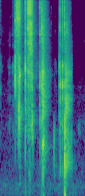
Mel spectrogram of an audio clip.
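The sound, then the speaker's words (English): Beer cans cracked open in quick succession: four sharp metallic pops, each with a brief hissing fizz, and no voices. “Cracking beers.”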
